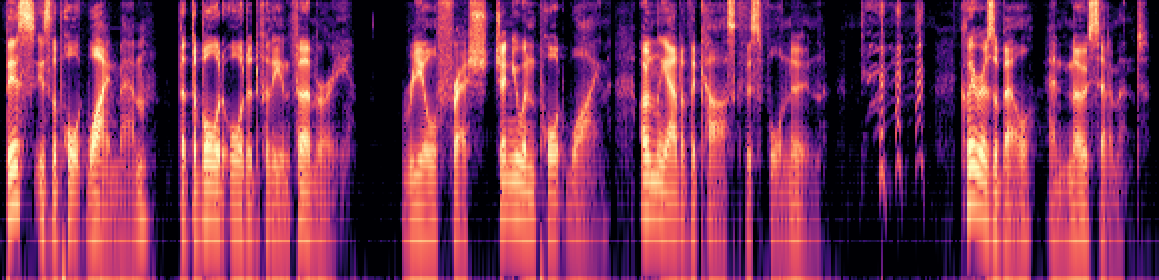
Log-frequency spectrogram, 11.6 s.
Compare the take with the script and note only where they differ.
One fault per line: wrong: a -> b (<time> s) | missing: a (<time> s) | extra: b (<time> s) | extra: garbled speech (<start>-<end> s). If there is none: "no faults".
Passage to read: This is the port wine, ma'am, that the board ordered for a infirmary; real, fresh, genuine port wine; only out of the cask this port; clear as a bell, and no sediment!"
wrong: a -> the (2.7 s)
wrong: port -> forenoon (7.6 s)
